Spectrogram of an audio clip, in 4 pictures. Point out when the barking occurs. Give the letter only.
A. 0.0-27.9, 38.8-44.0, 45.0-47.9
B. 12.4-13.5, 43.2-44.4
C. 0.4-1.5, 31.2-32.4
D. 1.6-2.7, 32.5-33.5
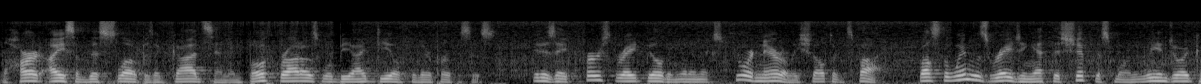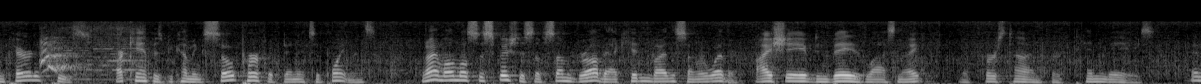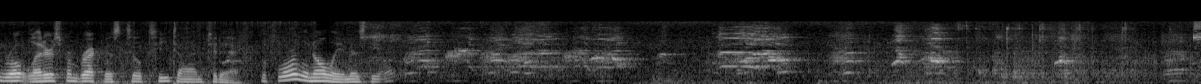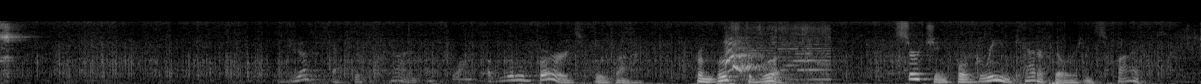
B.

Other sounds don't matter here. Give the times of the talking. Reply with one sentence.
The talking can be heard from 0.0 to 27.9 s, from 38.8 to 44.0 s and from 45.0 to 47.9 s.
